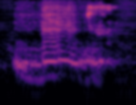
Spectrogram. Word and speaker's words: बोध: नहीं, बोध, वो ध ही है, लेकिन ध बोलेंगे, बोध नहीं, बोध ऐसा।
